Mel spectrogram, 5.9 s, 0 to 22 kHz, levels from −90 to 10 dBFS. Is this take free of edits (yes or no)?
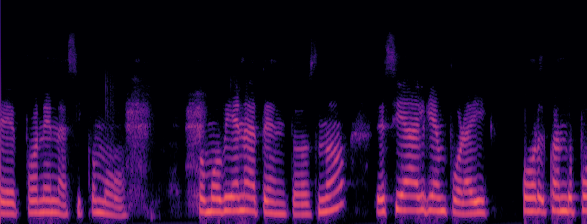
yes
